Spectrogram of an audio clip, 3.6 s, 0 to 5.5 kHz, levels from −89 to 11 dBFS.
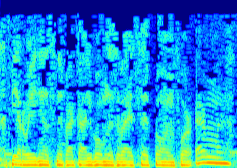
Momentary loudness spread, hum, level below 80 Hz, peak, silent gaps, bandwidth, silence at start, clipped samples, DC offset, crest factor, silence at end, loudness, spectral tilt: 3 LU; none; -46 dBFS; -8 dBFS; none; 5.2 kHz; 0 s; under 0.1%; under 0.1%; 12 dB; 0 s; -21 LUFS; -10 dB/octave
